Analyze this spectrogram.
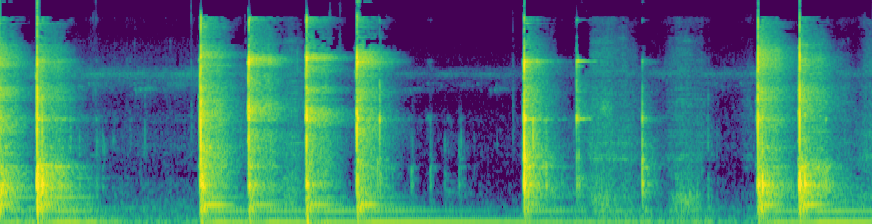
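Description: Steel hammer striking the head of a bolt used as a driver, tapping a pilot bushing into the end of an engine's crankshaft: sharp metallic clanks with a short ring. They come in bursts: two strikes, then four, then a few lighter taps, then two more near the end.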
